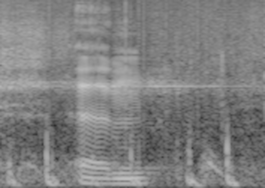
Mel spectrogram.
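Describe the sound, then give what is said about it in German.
An amplified human heartbeat from a film. Loud, deep thumps come in two double beats, with a droning hum between them. “ein Herzschlag, ein menschlicher Herzschlag, technisch bis zur Unerträglichkeit verstärkt.”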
